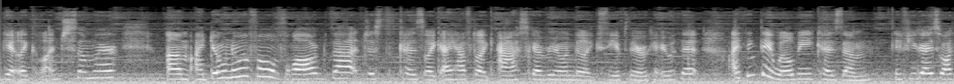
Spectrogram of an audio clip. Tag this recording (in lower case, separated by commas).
speech, music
